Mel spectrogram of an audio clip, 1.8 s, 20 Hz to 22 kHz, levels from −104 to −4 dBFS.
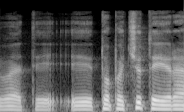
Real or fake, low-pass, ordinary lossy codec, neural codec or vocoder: real; 14.4 kHz; MP3, 96 kbps; none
